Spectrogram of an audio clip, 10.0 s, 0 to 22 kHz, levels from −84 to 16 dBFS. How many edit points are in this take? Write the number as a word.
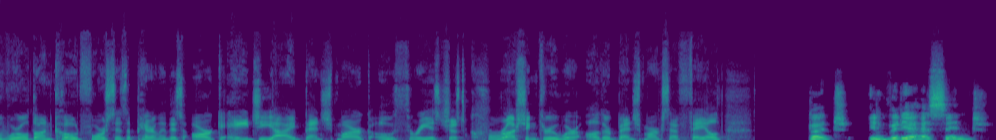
one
